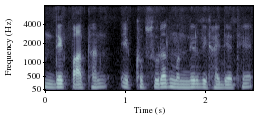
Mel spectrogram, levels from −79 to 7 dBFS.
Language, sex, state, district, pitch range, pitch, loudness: Chhattisgarhi, male, Chhattisgarh, Rajnandgaon, 110-125 Hz, 120 Hz, -23 LUFS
